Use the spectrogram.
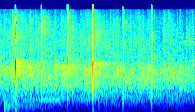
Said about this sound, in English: Okay, let's clap for our very handsome men.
